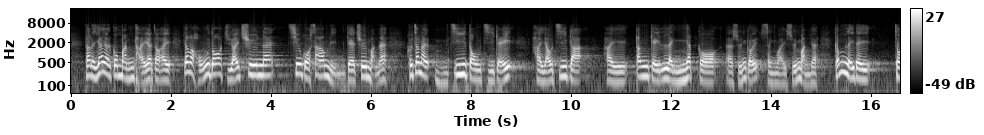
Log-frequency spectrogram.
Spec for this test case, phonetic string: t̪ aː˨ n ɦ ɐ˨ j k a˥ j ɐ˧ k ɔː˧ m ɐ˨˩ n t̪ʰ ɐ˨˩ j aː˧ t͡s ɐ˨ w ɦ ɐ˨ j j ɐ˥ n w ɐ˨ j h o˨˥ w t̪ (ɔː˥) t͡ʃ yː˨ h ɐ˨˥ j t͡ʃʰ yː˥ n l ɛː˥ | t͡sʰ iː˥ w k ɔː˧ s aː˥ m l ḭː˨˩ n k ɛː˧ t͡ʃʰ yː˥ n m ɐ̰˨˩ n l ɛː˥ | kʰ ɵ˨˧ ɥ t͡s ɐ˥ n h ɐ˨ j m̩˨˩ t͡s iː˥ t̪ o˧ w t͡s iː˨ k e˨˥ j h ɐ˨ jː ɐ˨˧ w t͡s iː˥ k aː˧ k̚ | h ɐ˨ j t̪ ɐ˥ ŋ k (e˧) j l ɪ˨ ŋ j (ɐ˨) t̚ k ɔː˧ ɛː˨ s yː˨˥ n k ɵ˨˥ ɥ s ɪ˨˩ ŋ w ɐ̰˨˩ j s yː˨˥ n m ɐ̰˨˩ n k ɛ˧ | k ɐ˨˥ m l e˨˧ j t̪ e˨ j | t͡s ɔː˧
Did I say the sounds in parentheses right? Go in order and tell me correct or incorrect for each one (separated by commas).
correct, correct, incorrect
